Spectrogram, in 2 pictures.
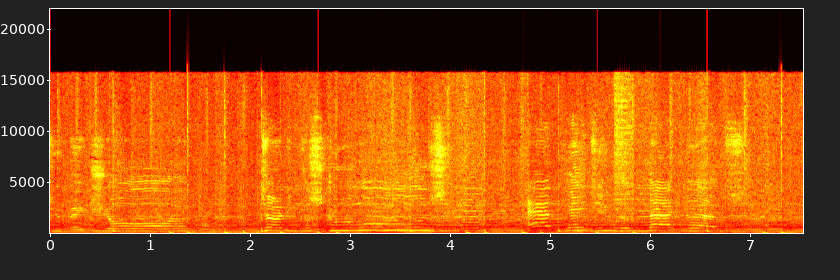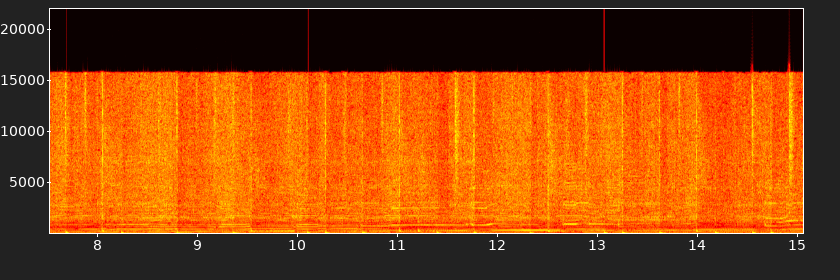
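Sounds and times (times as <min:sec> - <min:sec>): bass guitar: 0:00.0 - 0:15.0
electric guitar with slides and bends: 0:00.0 - 0:15.0
steady drum beat: 0:00.0 - 0:15.0.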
